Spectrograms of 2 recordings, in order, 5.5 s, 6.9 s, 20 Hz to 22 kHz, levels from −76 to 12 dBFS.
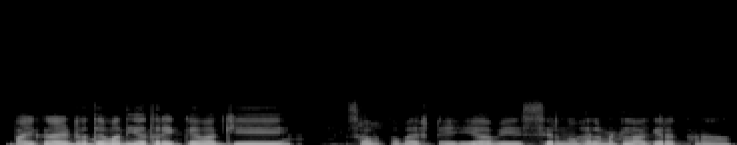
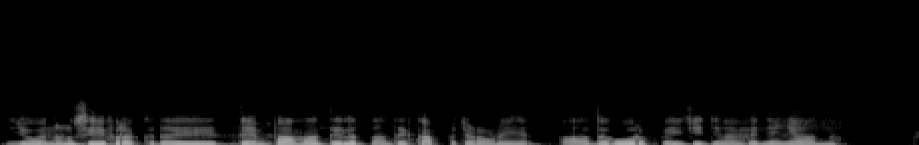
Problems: continuous background conversations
